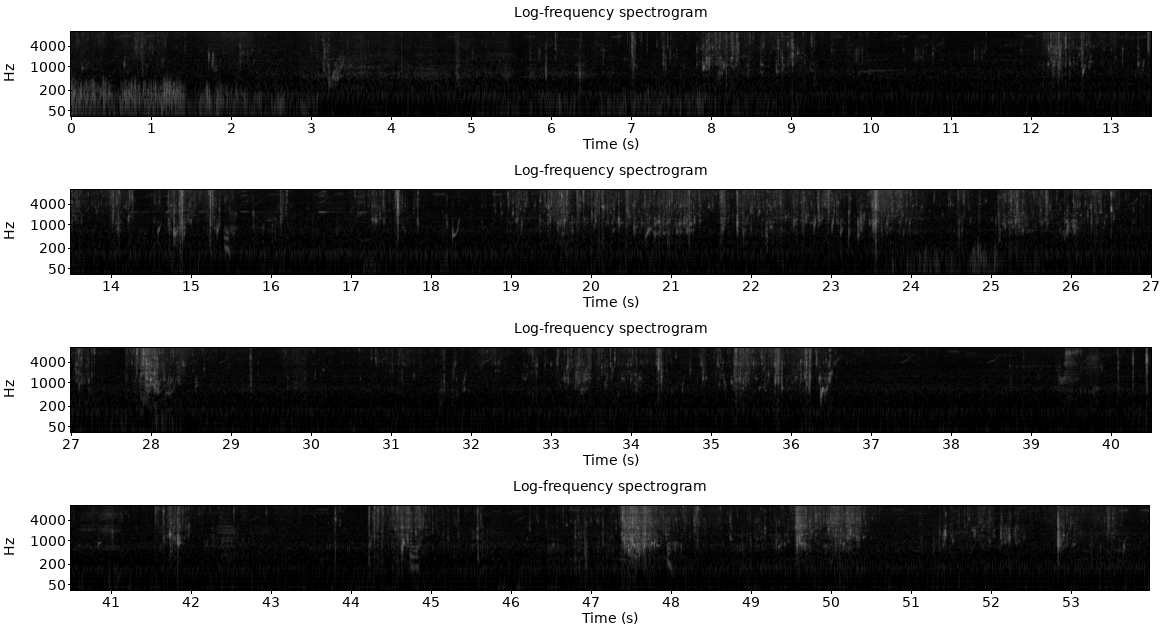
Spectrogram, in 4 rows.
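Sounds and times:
hands splashing in shallow water: 12.1s - 15.5s, 19.0s - 28.6s, 46.7s - 50.5s
water trickling: 17.1s - 29.0s.

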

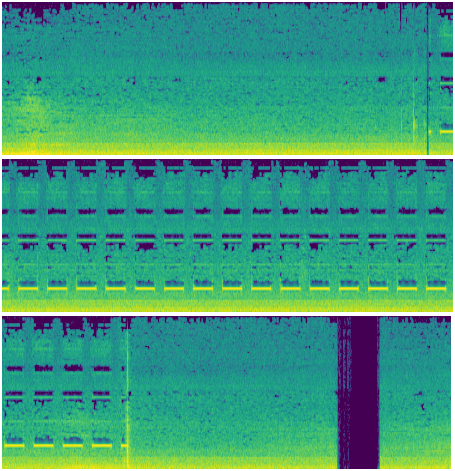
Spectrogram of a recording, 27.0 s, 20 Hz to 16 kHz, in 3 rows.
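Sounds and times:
electronic warning beeps: 8.8s - 20.6s.

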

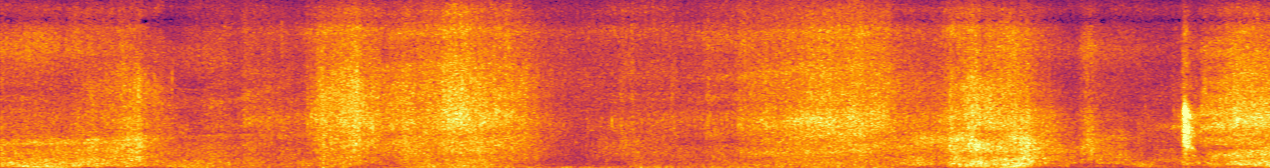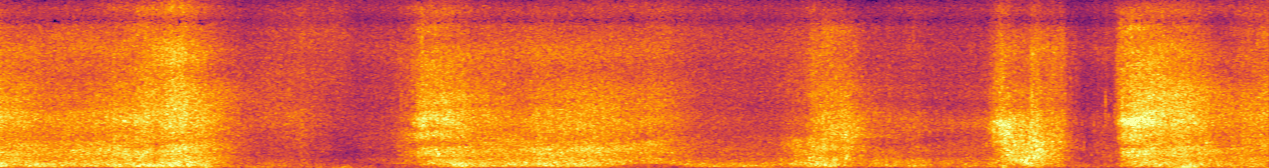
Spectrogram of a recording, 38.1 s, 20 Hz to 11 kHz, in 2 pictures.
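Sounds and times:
ocean surf breaking on sand: 0.0s - 38.0s.

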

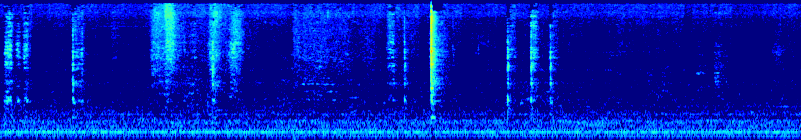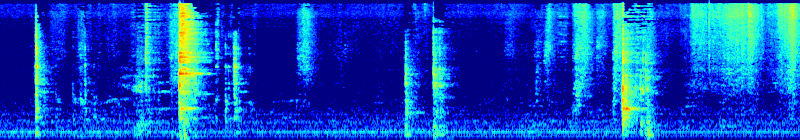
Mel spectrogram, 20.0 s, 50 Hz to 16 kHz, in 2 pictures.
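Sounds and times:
dishes clinking: 11.8s - 13.2s.

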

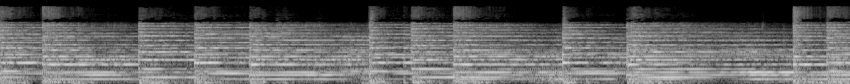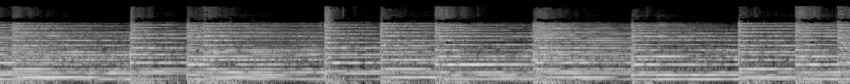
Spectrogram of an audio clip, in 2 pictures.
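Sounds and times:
church bells ringing: 0.0s - 17.0s.

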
